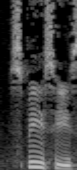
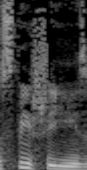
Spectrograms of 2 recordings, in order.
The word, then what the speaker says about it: species: 跟 tell 类似。Species 单复同形，英国人多读成 species，在美音中两个声音都会听到 species，有相当多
